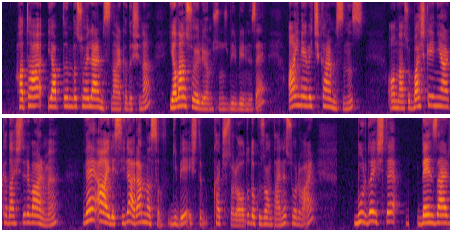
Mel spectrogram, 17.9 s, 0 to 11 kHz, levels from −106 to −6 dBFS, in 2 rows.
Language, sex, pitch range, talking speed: Turkish, female, 180-240 Hz, 120 wpm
